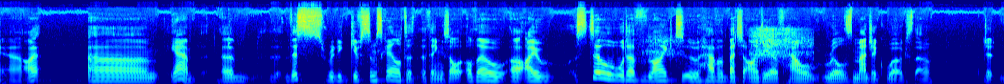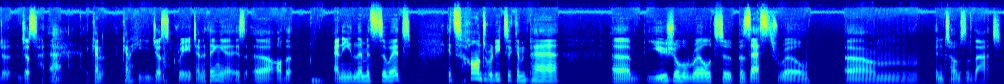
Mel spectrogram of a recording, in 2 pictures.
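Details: Self-described stammering male podcast host whose show combines a podcast with speech therapy, with word and part-phrase repetitions; stuttering.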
